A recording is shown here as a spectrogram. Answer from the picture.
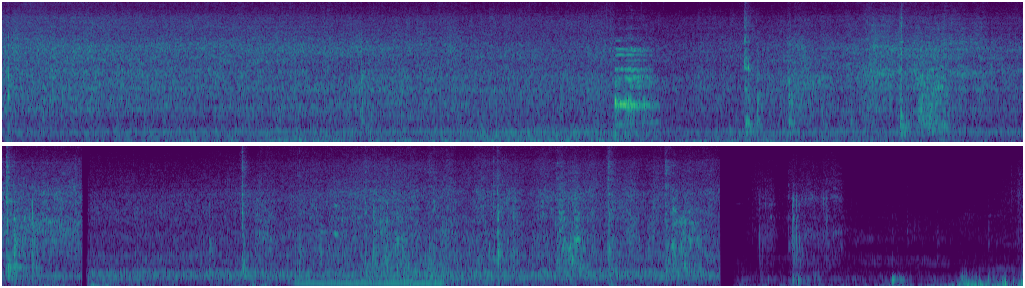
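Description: Chicken curry with potatoes and tomatoes sizzling in a frying pan as a spatula stirs and scrapes through it. The sizzle cuts off suddenly near the end.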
